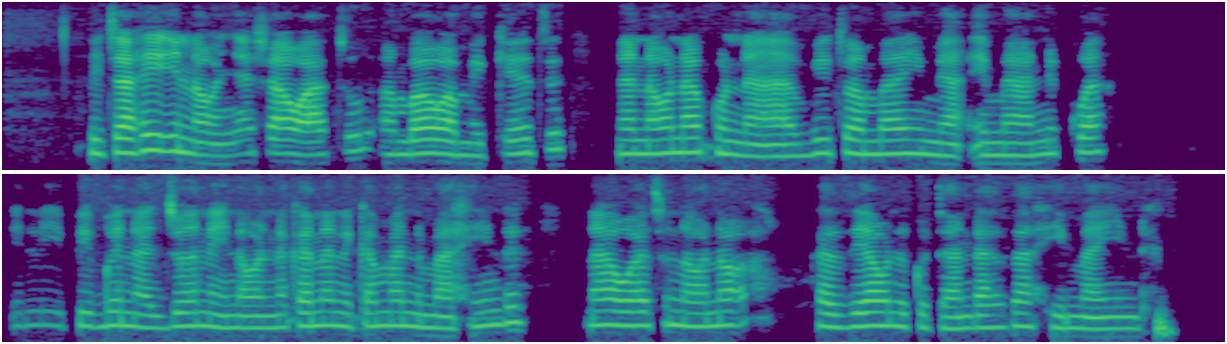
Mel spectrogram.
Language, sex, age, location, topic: Swahili, female, 50+, Nakuru, agriculture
